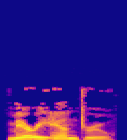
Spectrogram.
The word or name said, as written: merry-andrew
